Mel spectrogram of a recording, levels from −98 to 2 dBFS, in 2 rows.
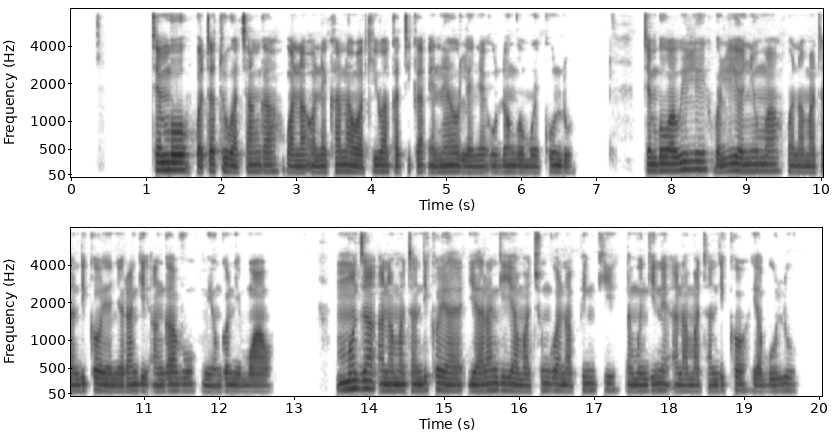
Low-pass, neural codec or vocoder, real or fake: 7.2 kHz; none; real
